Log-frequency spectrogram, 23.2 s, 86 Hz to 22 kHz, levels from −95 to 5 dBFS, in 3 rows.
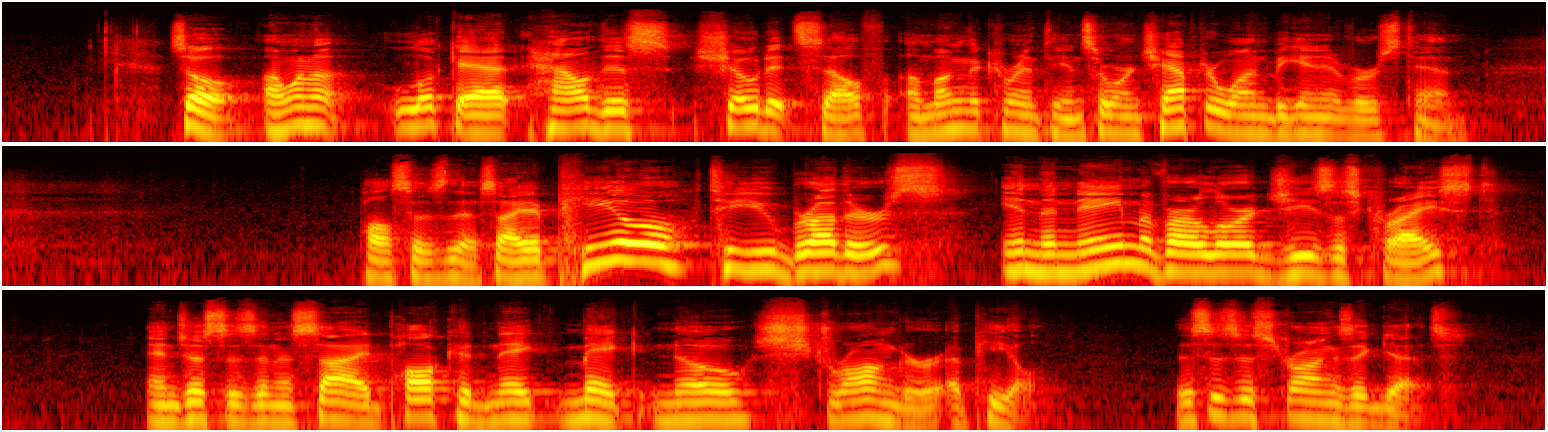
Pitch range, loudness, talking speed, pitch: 120-155 Hz, -26 LUFS, 150 wpm, 135 Hz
